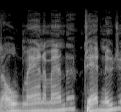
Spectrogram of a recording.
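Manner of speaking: ordinary talk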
